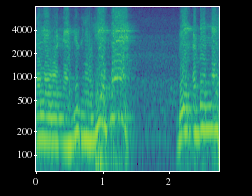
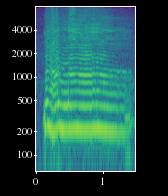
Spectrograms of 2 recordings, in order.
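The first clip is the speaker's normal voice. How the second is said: ordinary talk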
